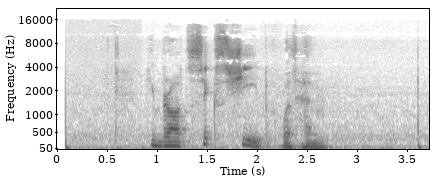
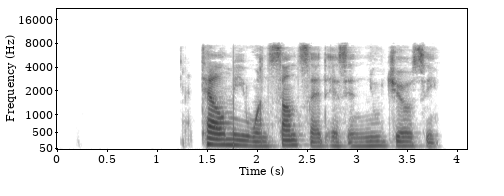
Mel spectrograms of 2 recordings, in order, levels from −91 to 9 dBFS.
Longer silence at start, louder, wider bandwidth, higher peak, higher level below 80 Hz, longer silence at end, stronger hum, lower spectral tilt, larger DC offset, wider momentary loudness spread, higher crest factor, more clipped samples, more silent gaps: second, 0.1 s vs 1.45 s; second, -31 LUFS vs -24 LUFS; first, 16 kHz vs 8.4 kHz; second, -14 dBFS vs -4 dBFS; first, -50 dBFS vs -62 dBFS; second, 0 s vs 0.3 s; neither; about the same, -3.5 dB/octave vs -4 dB/octave; neither; first, 24 LU vs 10 LU; about the same, 20 dB vs 22 dB; neither; neither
